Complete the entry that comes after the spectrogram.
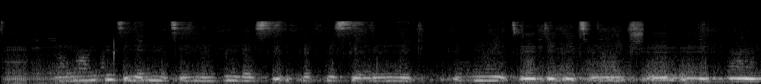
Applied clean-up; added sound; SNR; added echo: neural separator model SepFormer DNS4.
